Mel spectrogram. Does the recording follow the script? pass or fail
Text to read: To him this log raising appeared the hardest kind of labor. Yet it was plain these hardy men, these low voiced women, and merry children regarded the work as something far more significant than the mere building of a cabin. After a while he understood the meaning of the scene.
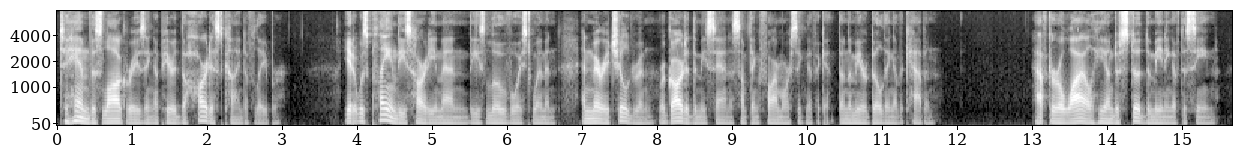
fail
